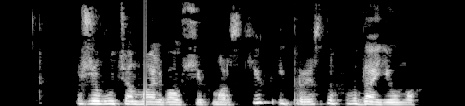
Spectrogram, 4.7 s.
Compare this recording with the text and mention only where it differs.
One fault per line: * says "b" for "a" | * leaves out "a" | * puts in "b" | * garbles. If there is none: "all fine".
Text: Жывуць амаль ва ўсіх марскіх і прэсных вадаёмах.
all fine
